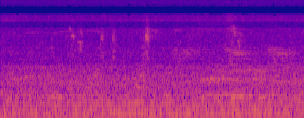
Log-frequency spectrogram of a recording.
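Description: Faint, short, high bird chirps, a handful scattered across a few seconds, over a steady background hiss.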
